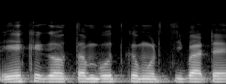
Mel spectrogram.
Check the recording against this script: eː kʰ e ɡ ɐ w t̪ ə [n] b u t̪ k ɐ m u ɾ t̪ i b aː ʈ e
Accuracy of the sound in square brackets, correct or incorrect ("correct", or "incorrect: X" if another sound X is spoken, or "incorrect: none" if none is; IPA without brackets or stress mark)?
incorrect: m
